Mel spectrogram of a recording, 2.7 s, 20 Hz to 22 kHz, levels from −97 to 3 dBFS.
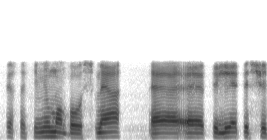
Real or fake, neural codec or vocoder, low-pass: fake; autoencoder, 48 kHz, 32 numbers a frame, DAC-VAE, trained on Japanese speech; 3.6 kHz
